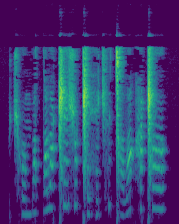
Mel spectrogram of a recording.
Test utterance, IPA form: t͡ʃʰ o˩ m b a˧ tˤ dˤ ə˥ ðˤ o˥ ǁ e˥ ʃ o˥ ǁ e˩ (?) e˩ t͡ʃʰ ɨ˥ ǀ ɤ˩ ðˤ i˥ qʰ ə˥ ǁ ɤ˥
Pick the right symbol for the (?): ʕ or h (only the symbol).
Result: h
